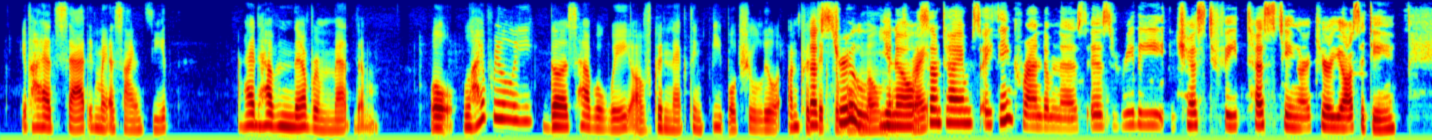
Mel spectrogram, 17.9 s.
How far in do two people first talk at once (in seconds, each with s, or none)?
10.1 s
